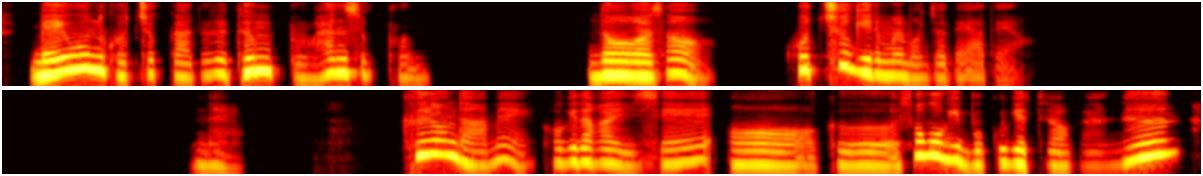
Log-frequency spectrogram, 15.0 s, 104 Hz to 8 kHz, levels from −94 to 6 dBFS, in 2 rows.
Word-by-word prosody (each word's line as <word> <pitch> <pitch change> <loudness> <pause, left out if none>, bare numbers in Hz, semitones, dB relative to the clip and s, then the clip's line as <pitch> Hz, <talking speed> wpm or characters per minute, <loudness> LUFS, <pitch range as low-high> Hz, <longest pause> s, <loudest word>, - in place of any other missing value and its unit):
매운 235 +7 +6
고춧가루를 185 0 -9
듬뿍 220 -7 +2
1 210 +1 +1
스푼 185 - -9 1.0
넣어서 185 -1 +2 0.4
고추기름을 240 -7 +2
먼저 165 0 -13
내야 80 0 -18
돼요. - - -25 2.3
네. 165 -5 -17 1.0
그런 290 0 +4
다음에 180 -2 -7
거기다가 190 -1 -5
이제 180 +6 -9
어 170 -2 -4 0.2
그 165 -1 -8
소고기뭇국에 190 -9 +1
들어가는 170 - -1
185 Hz, 195 characters per minute, -20 LUFS, 165-215 Hz, 2.3 s, 매운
